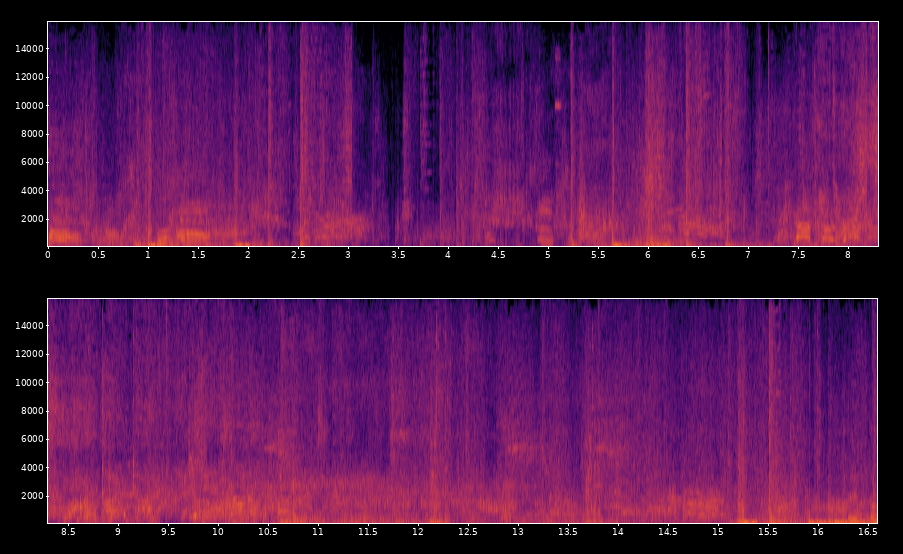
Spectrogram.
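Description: Blades clash and thud in a fierce melee.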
